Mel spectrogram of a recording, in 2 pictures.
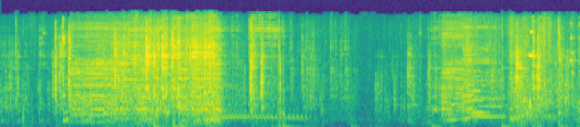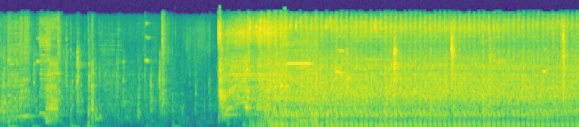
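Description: The engine of a self-built forestry machine, a wagon pulled by two work horses with a grapple for loading firewood, cranks with uneven mechanical clatter and sputtering, then catches at about eight seconds and settles into a loud, steady idle.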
